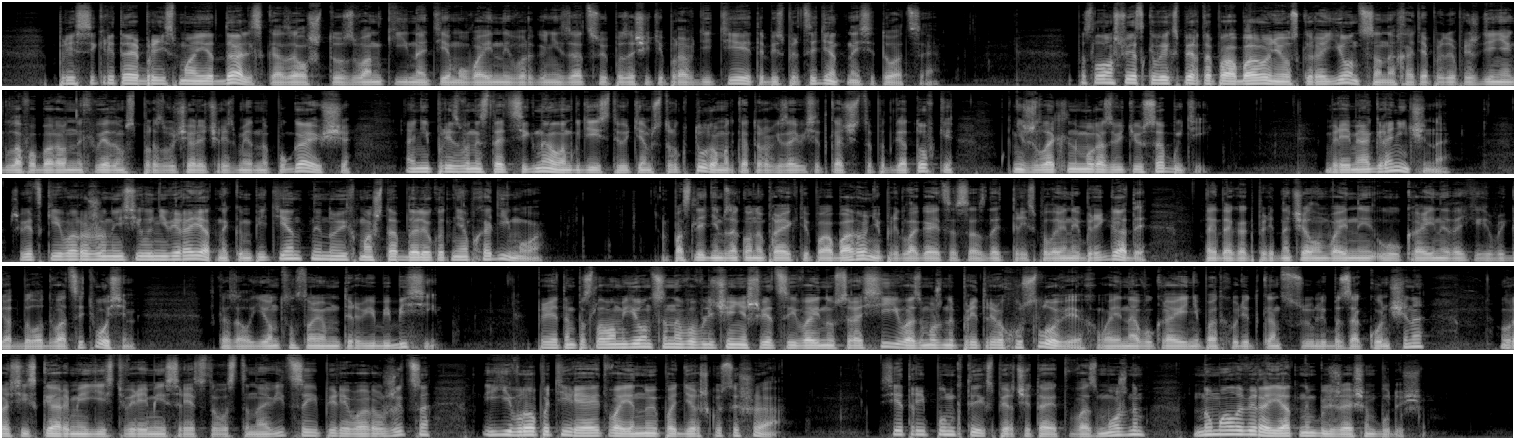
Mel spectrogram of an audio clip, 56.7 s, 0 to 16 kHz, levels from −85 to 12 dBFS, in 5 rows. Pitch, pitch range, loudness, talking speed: 100 Hz, 90-120 Hz, -17 LUFS, 150 wpm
